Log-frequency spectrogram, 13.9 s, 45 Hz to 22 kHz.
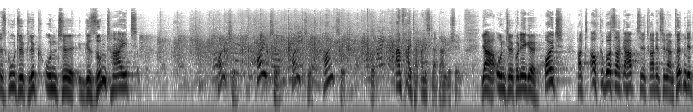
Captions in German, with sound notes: Glück und Gesundheit. [Allgemeiner Beifall] Kollege Beuth hatte auch Geburtstag, traditionell am 3. Dezember,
